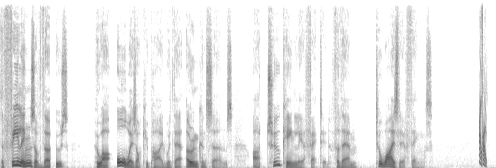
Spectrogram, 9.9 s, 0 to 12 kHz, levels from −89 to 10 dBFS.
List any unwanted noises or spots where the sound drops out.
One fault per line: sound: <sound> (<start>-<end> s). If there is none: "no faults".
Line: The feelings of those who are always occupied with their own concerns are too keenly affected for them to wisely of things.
sound: dropout (1.0-1.1 s)
sound: chirp (9.6-9.8 s)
